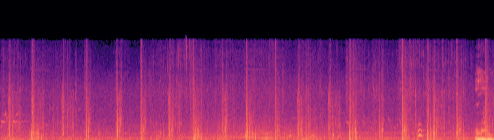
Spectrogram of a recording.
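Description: A plough scrapes through earth.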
